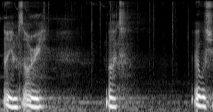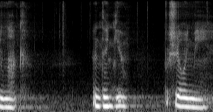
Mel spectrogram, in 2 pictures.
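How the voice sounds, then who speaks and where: Remorseful dragon played by a voice actor, husky and dark, solemn halting delivery, audio drama, cavernous reverb. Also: mid-range voice, little pitch movement. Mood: resigned, sorrowful. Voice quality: breathy, husky.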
